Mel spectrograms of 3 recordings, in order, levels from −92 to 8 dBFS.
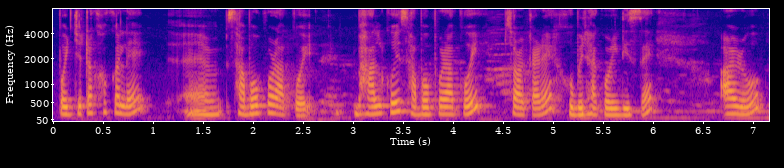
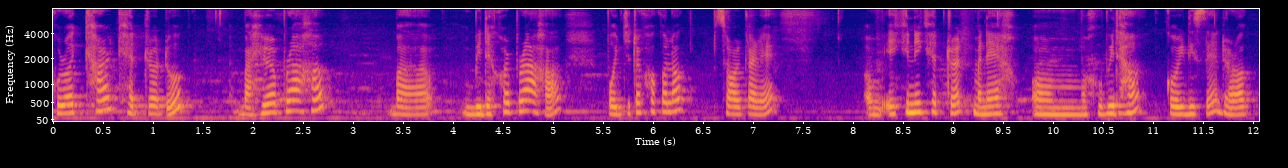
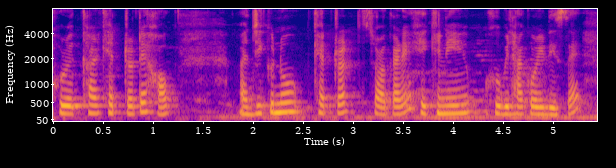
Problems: none marked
